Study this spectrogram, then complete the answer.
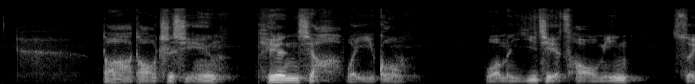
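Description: An elderly man recites calmly in a deep voice, close by.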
